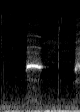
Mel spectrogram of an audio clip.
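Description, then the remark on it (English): A steady, high-pitched electronic whistle from a spirit box radio sounds twice: a loud tone held for about a quarter second, then a second one starting near the end, over a low background hum. “And there was whistles all throughout the night. The spirit box was whistling at us.”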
